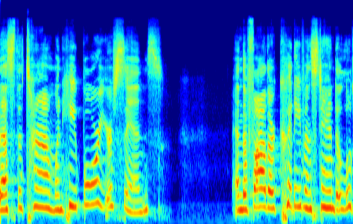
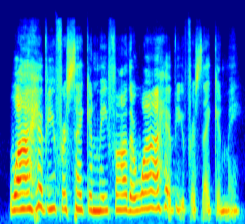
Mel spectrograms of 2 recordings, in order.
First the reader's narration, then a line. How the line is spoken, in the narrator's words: my Jesus cries out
